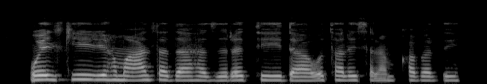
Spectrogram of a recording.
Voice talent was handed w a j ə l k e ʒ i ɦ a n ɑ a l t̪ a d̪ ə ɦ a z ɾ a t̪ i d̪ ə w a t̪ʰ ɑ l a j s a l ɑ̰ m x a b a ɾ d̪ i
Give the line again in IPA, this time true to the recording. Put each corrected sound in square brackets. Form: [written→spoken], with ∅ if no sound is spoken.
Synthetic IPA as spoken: w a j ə l k e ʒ i ɦ a [n→m] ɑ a l t̪ a d̪ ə ɦ a z ɾ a t̪ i d̪ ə w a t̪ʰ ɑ l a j s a l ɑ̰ m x a b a ɾ d̪ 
